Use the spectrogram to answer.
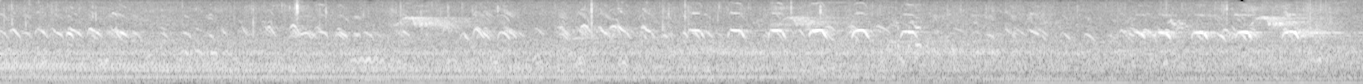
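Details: Hungry young ducklings, now grown, give many overlapping high peeps in a continuous chatter over a steady low mechanical hum.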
